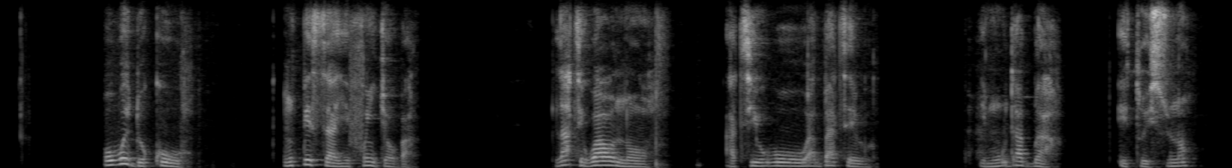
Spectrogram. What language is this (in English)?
Yoruba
